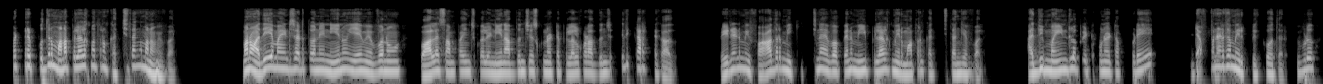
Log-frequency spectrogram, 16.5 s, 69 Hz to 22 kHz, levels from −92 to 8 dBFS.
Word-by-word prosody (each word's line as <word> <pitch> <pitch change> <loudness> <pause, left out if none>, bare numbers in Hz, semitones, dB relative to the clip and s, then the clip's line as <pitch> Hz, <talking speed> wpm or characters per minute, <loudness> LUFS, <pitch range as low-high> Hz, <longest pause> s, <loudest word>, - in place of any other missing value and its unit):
But 235 - -6
రేపు 240 - +2
పొద్దున 265 - +2
మన 200 - +8
పిల్లలకి 230 +3 +2
మాత్రం 225 -2 -4
ఖచ్చితంగా 235 - -5
మనమివ్వాలి. 120 - +1 0.8
మనం - - +10
అదే 195 - +4
మైండ్ 205 -2 +1
సెట్‌తోని 190 -1 0
నేను 175 +5 +2 0.2
ఏమివ్వను. 170 0 +2 0.4
వాళ్ళే 140 +7 +7
సంపాదించుకోవాలి. 160 0 -3
నేను 150 +1 +3
అర్థం 165 +2 -3
చేసుకున్నట్టే, 160 -2 -3
పిల్లలు 145 +1 -1
కూడా 155 -1 +1
అర్థం 145 +1 -5
చే - - -15
ఇది 250 - -9
కరెక్ట్ 205 -7 -2
కాదు. 100 -5 -4 0.6
ఏంటంటే 195 +7 0
మీ 175 - 0
ఫాదర్ 210 +5 +2
మీకిచ్చినా 180 +4 -6
ఇవ్వపోయినా, 165 +2 -1
మీ - - +3
పిల్లలకి 180 +2 0
మీరు 145 -3 0
మాత్రం 165 +4 -6
ఖచ్చితంగివ్వాలి. 140 +1 -6 0.6
అది 155 +7 +3
మైండ్‌లో 185 +4 +2
పెట్టుకునేటప్పుడే, 165 +1 -5 0.7
డెఫినెట్‌గా 235 +1 -2
మీరు 165 - +2
క్లికవుతారు. 135 +1 -6
ఇప్పుడు 190 +6 -2
165 Hz, 155 wpm, -25 LUFS, 150-190 Hz, 0.8 s, మనం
